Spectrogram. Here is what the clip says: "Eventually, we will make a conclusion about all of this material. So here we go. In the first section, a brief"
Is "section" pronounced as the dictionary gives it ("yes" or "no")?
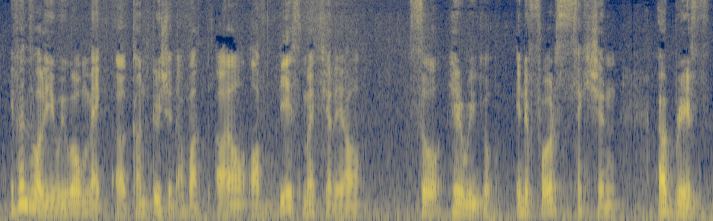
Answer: yes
